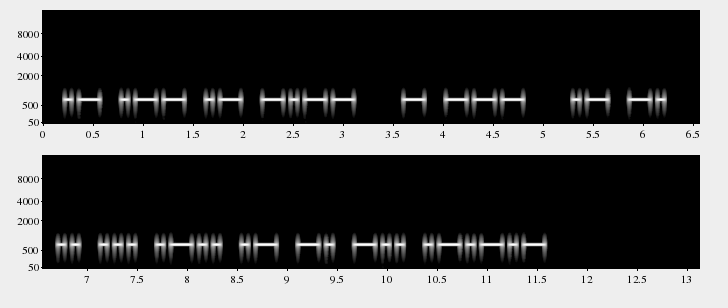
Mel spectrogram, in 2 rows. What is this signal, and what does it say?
Morse code, heard as a keyed tone, about 17 wpm, 700 Hz. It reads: AWAY TO AN ISLAND.
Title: Sentences from Top 1000 Words - Review Part 2 - 17wpm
